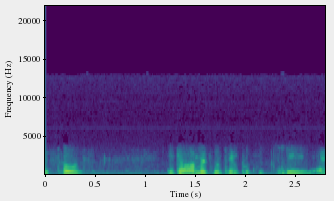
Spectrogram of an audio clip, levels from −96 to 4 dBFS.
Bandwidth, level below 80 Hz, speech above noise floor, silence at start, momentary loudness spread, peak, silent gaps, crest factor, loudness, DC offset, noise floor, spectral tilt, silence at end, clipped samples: 4 kHz; -56 dBFS; 26 dB; 0 s; 17 LU; -10 dBFS; none; 18 dB; -27 LUFS; under 0.1%; -54 dBFS; -9 dB/octave; 0 s; under 0.1%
